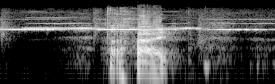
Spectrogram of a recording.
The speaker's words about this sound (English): wait, is that truck backing up in your driveway?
